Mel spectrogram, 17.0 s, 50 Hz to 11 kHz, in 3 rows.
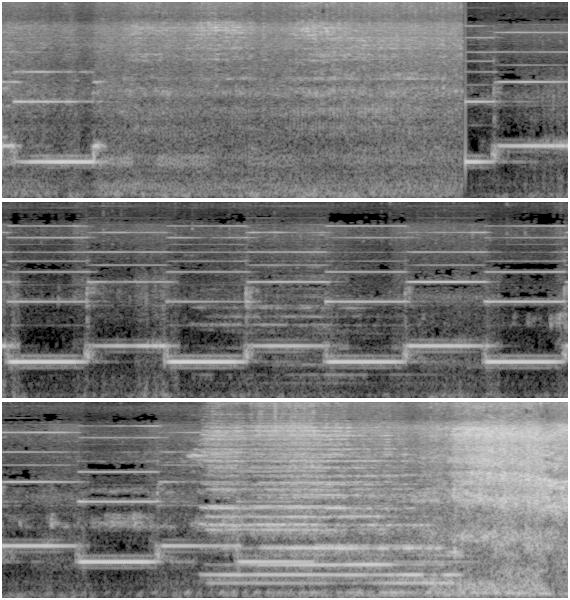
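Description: Level-crossing warning alarm sounding two alternating tones, each about two thirds of a second, with a burst of traffic noise between runs of the alarm. About 13 seconds in, a diesel locomotive's multi-tone horn sounds for about three seconds. Near the end the locomotive-hauled Argo Bromo Anggrek express passes close by with loud rail and engine noise.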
